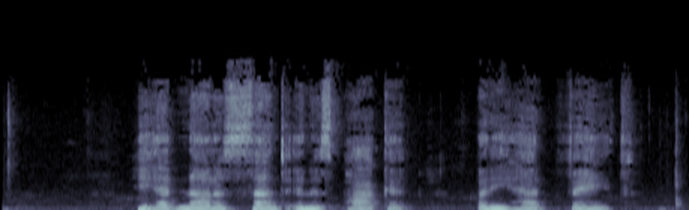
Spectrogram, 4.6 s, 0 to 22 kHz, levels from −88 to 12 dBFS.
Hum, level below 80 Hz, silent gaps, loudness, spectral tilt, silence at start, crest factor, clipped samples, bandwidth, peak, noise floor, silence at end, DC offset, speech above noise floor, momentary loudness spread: none; -60 dBFS; none; -26 LUFS; -4.5 dB/octave; 0.05 s; 16 dB; under 0.1%; 16 kHz; -12 dBFS; -60 dBFS; 0.05 s; under 0.1%; 35 dB; 11 LU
